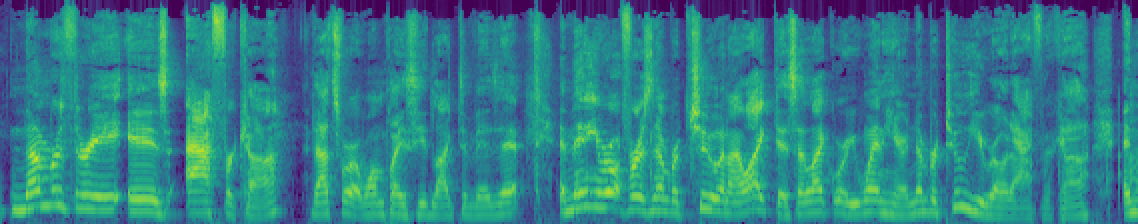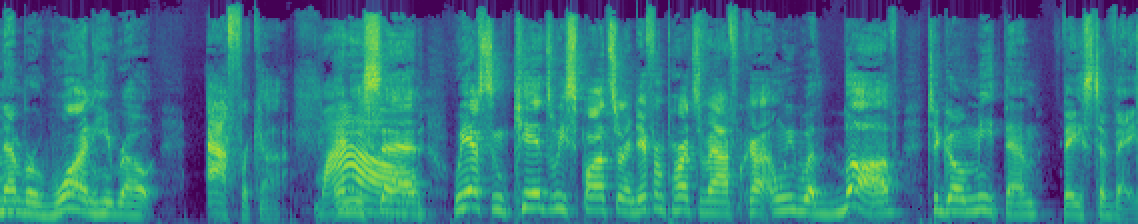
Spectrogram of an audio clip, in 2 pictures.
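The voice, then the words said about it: Put-on accent. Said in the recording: “I'll cut the accent. All right. I'll cut it. ... I thought you were going to drop the accent.”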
